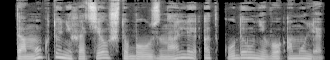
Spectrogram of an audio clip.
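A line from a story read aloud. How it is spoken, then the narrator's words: Quiet. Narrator (Russian): негромко произнес Логинов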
